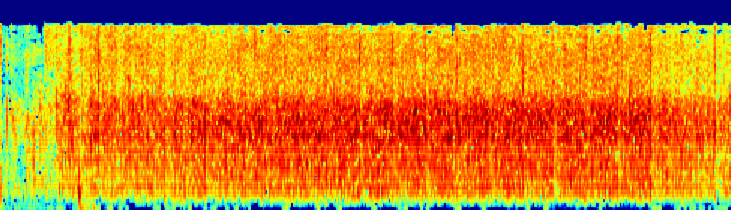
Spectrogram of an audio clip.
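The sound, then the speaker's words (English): Sustained, dense applause from diplomats giving a standing ovation at the UN General Assembly, a steady roar of many hands clapping that holds evenly loud throughout. “Diplomats stood and cheered for nearly a minute as the Secretary General completed a speech urging support for the recommendations of a high-level panel on UN reform. When the applause died down,”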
